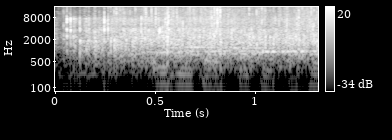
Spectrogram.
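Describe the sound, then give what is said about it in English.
Dense crowd applause with cheering, a steady wash of many hands clapping at full loudness throughout the brief moment, sounding like a canned or dubbed-in ovation. “Yeah, go to YouTube and do cheering.”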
